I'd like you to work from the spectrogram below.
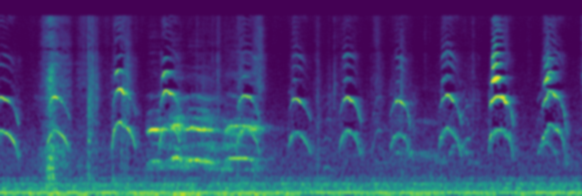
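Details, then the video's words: Kittens waiting for their mother keep crying: a dense string of high, arched meows, some overlapping as several voices call together, repeated roughly every half second for nearly nine seconds. "until their mom comes just stop crying"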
